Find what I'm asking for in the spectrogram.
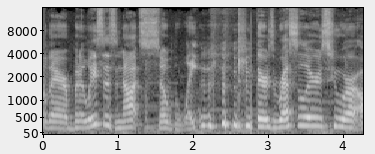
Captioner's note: laughs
